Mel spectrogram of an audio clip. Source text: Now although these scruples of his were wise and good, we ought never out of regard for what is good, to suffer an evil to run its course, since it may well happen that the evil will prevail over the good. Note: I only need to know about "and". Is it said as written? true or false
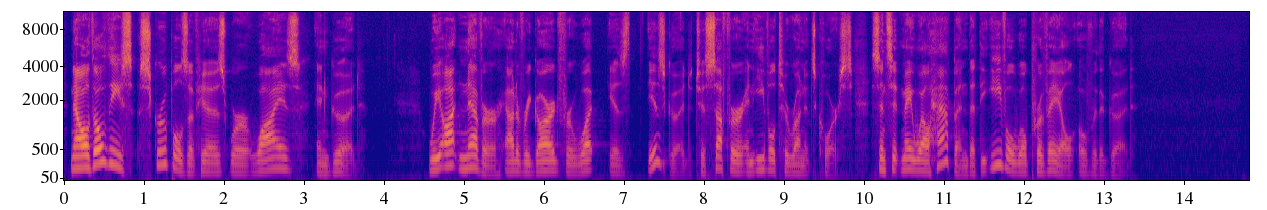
true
